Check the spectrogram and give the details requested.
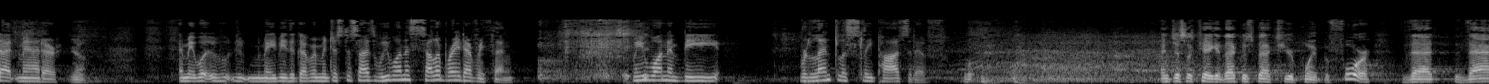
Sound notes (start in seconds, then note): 9.6 laughter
